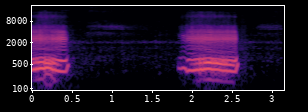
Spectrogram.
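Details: An 18-year-old cat named Momo asleep and snoring: two drawn-out, nasal, buzzy-toned snores, the second longer at about three quarters of a second, separated by over a second of near silence.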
